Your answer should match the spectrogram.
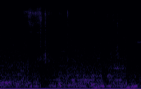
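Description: Near silence: video-call room tone, with a few faint clicks about half a second in.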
